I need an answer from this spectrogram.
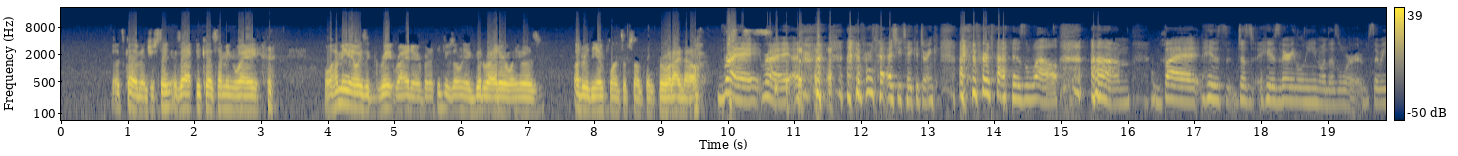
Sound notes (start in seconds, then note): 2.6 chuckles; 10.1 laughs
